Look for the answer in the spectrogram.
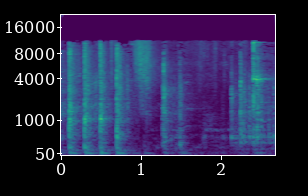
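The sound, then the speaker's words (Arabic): Someone knocks on a door: a quick run of four firm raps, a brief pause, then two more, followed by softer shuffling and faint background noise. “تفضل يا خير دقاني قوي لهالدرجة تفضل تفضل”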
